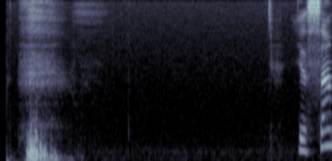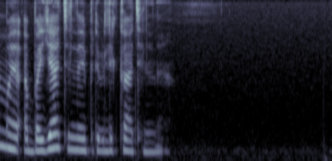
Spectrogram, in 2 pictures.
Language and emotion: Russian, neutral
